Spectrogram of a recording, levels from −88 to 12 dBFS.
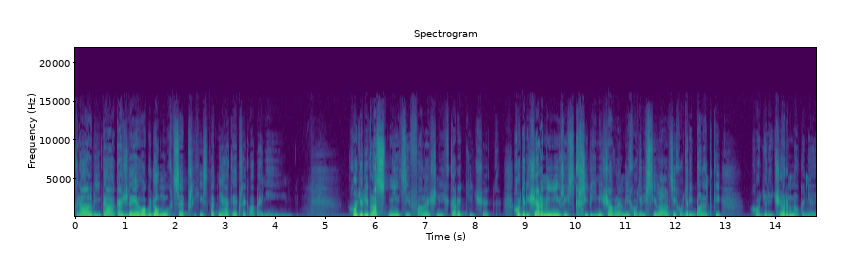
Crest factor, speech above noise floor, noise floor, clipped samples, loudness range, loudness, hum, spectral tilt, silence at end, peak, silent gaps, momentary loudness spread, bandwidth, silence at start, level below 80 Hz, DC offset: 22 dB; 29 dB; -52 dBFS; under 0.1%; 6 LU; -23 LUFS; none; -6.5 dB/octave; 0 s; -2 dBFS; none; 15 LU; 13.5 kHz; 0 s; -46 dBFS; under 0.1%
